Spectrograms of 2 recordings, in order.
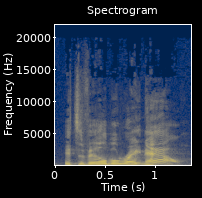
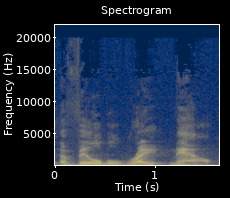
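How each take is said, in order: First: Louder, higher big reveal; dramatic announcement. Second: Said in the usual way. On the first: Retold or imitated. Sega exec announcing launch on stage, loud reveal. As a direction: drop the bombshell on the crowd.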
